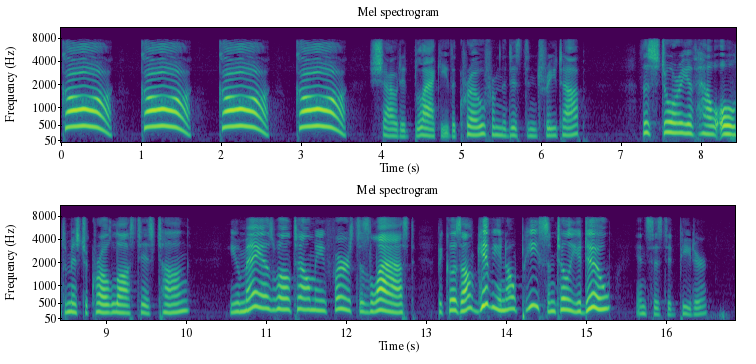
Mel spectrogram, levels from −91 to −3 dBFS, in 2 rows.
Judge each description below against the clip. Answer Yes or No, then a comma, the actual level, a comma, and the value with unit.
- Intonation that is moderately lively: No, wide, 7.3 semitones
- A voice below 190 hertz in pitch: No, very high, 265 Hz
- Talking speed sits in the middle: Yes, average, 155 wpm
